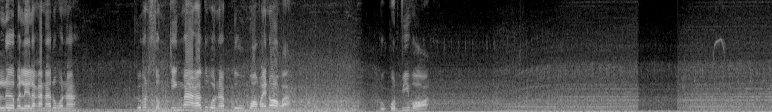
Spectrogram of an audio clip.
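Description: A diesel engine rumbles steadily.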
